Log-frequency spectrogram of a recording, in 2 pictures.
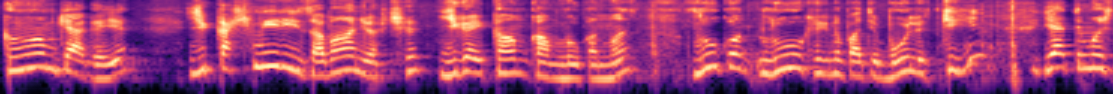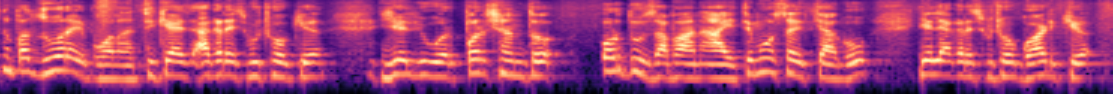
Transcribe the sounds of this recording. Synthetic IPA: kaːmkʲjaːɡɐj | jikɐʃmiːɾiːzɐbaːnʋʲjʲɐst͡ʃʰijiɡɐjkamkɐmloːkɐnmɐnz | luːkonluːkʰiknɨpɐt̪iboːlʲit̪kiɦinʲjaːt̪imosʲnɨpɐt̪zoːɾɐjboːlaːnt̪ikʲaːzʲɐɡɐɾɐsʲut͡ʃʰoːkʲi | jeljuːwɐɾpəɾʃɐnt̪ɨ | oɾd̪uzɐbaːnaːjit̪imoːsɐit̪̚ʰkʲaːɡoːjelʲɐɡɐɾɐsʲut͡ʃʰoːɡɔɽkʲi

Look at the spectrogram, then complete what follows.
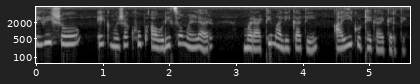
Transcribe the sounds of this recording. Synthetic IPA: ʈiʋiɕo | ekm̤əd͡ʑʱakʰuːbaʋɽit͡sɔm̤əɭɳaɾ | məɾaʈʰiːmalikat̪iː | aiːkuʈʰekajkəɾt̪e

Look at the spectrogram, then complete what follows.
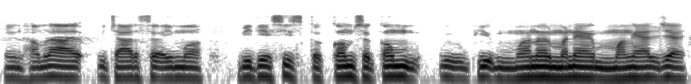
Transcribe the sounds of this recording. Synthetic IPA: unɦəmɾabit͡ʃaɾsʌ̃ːjmʌbid̪esiskʌkʌmsʌ̃kʌmpʰimənʌlmənamaŋɡald͡ʒae

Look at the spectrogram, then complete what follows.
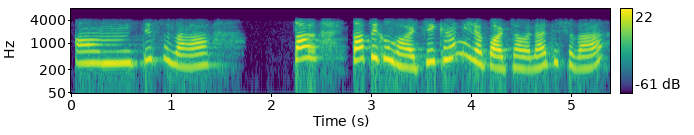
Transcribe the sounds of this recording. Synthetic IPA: ʌmt̪esobʱa | t̪ʌt̪ʌpaĩkoɡʱʌrt͡sʰĩkãniɾʌpʌɽt͡sʰʌɦolat̪esobʱa

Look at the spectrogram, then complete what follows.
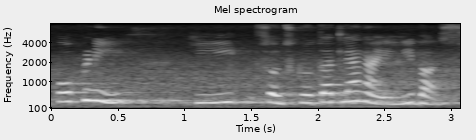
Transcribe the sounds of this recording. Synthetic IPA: kokɳiː | hiːsə̃w̃skɾut̪at̪ljanajliːbʱas

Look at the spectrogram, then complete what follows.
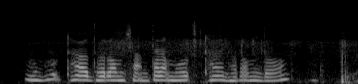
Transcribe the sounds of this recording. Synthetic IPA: muɦuɾʈʰad̪ʱɔɾɔmsant̪aɾamuuɾʈʰad̪ʱɔɾɔmd̪ɔ

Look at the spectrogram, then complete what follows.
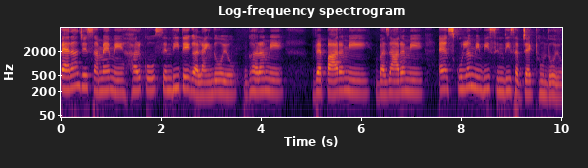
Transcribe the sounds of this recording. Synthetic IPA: pɐɦɪɾãd͡ʑeːsɐməɪmẽhɐɾkosɪ̃nd̪ʱit̪eɠaːl̤aːĩːn̆d̪oɦʊjoɡʱɐɾə̆mẽ | ʋjɐpaːɾmẽbɐzaːɾmẽ | ɛ̃ːskuːlə̆mẽbɪsɪ̃nd̪ʱisɐb̚d͡ʑeːk̚ʈɦũːn̆d̪oɦʊjoː

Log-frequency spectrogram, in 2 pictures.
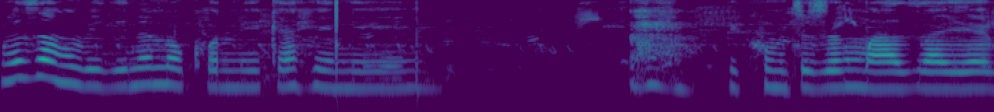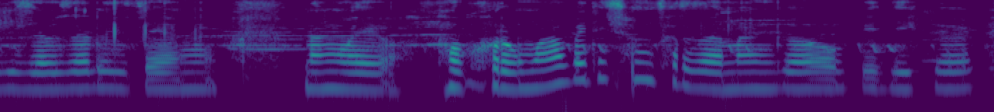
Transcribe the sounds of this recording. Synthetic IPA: mɯzaŋbidinɯnɔkʰɔɾnikaɦeni | bikʰumd͡ʒɯzɯŋmazajabizaɾzalizeŋnaŋlajnɔkʰɔɾɔmabajdisʰaŋsʰaɾzanaŋɡɯwbidikʰɯ

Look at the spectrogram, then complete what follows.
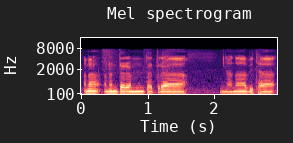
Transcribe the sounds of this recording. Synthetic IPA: ɐnɐɐnɐnt̪ɐɾɐmt̪ɐt̪ɾɐ | naːnaːʋid̪ʱɐ

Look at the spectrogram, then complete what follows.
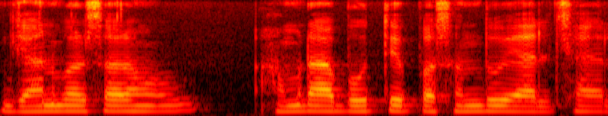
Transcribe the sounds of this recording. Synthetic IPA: d͡ʒanbəɾsəɾ | həmɾabəɦut̪epəsənd̪ʱuɛlt͡ʃʰɛ

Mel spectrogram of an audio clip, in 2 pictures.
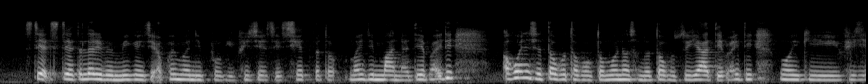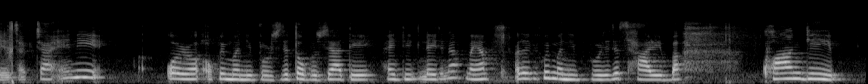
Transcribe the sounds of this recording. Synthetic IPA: stet̚stet̚ːɐlɐjɾibɐmiɡajziʔɐ̰kʰojmɐnipuɾɡipʰizieseset̚pɐdowmɐjdimanɐdebɐɦajdi | ɐkʰojnɐsidɐtɐwbɐtʰɐwbɐk̚tɔmojnɐsʰomdɐtɐwbɐzujadebɐɦajdimojɡipʰiziet͡ʃɐk̚t͡ʃaʔḛni | ojɾɔʔɐ̰kʰojmɐnipuɾsidɐtɐwbɐzujadehajdilɐjdɐnɐmɐjamɐduɡiɐkʰojmɐnipuɾzidɐsʰaɾibɐ | kʰwaŋɡi

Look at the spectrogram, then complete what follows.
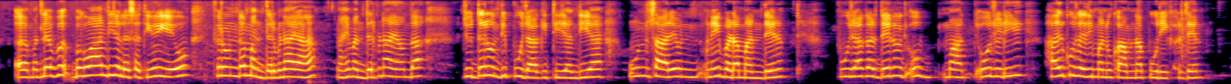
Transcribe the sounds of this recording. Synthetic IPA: mət̪ləbbəɡʋaːnd̪iːd͡ʒəlaːsət̪iːɦoːiːɛːoːpʰɪɾʊnd̪aːmənd̪əɾbənaːjaː | ɦẽːmənd̪əɾbənaːjaːɦʊ̃ːnd̪aː | d͡ʒod̪əɾʊnd̪iːpuːd͡ʒaːk̬iːt̪iːd͡ʒãːnd̪iːɛːʊnsaːɾeːʊ̰nẽːiːbəɽaːmənd̪eːn | puːd͡ʒaːkəɾd̪eːnoːmaːoːd͡ʒeːɽiː | həɾkʊseːd̪iːmənũːkamnaːpuːɾiːkəɾd̪eːn

